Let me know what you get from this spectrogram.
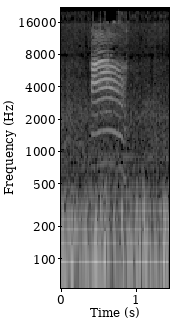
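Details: A pet cat gives a single drawn-out meow, falling slightly at the end, over a steady low background hum and music.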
